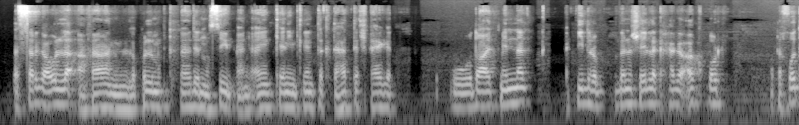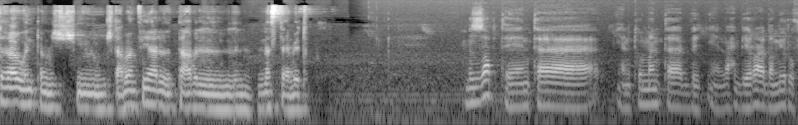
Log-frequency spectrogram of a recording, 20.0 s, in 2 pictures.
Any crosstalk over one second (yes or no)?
no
